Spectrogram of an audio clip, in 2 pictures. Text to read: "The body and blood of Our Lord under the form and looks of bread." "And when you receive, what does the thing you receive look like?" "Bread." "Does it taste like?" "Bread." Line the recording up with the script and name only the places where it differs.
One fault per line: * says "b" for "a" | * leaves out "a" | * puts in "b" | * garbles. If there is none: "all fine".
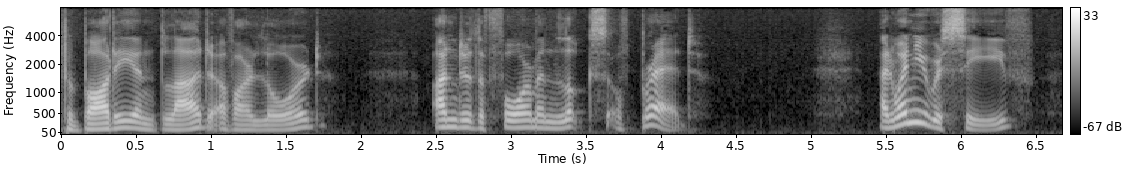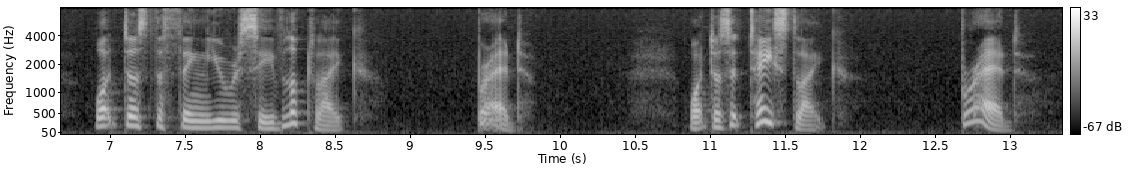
* puts in "What"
